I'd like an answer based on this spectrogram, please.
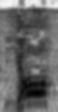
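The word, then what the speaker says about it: יוֹמַיִם: This is yomayim, yod, holem with the vav, mayim with patak, yod with hirek, and final mem.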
